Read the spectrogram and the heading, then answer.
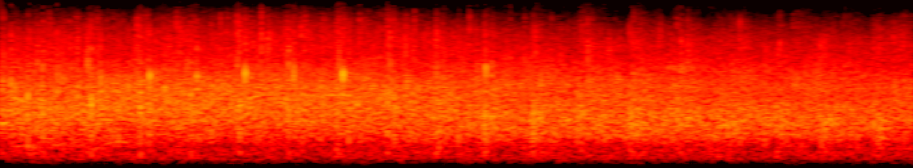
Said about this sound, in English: Okay, you're clapping.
